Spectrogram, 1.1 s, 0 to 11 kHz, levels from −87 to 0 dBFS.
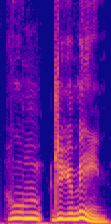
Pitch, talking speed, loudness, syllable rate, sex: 240 Hz, 215 wpm, -12 LUFS, 4.1 syllables/s, female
